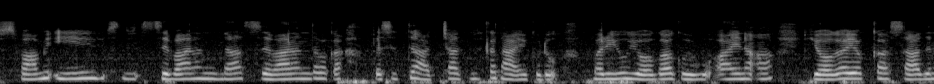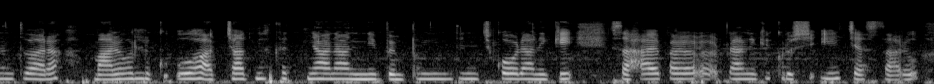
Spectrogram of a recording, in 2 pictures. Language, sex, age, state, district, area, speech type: Telugu, female, 60+, Andhra Pradesh, Kakinada, rural, spontaneous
